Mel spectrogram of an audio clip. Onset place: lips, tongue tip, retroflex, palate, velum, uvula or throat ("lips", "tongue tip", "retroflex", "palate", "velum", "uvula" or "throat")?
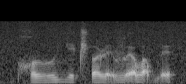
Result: uvula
